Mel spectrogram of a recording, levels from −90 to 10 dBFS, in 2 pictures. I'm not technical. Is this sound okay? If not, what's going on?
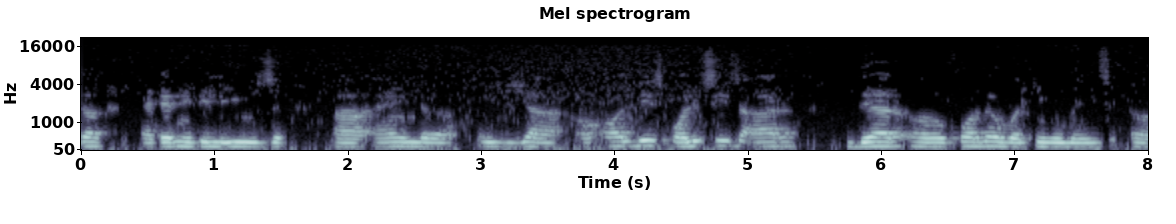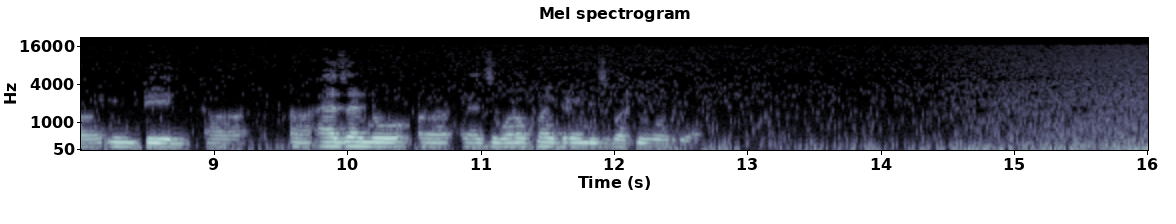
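No. This speech has overdone noise removal throughout: a noise reduction tool was pushed too hard, switching off frequency bands it took for noise, along with quiet parts of the voice. The background drops and breaks up into twinkling specks.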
